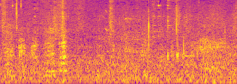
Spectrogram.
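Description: German Shepherd panting, faint.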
